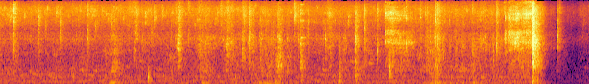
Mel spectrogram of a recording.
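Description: Dishes and utensils clink and clatter on a counter.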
